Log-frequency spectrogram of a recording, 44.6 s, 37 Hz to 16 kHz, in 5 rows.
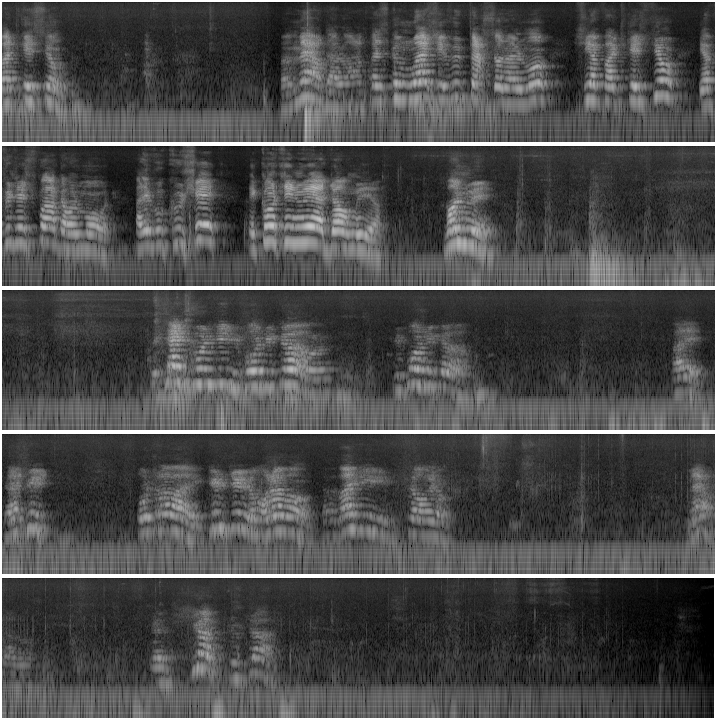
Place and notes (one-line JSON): {"title": "Salle Renoir, Projection en presence de J.M Straub", "latitude": "50.70", "longitude": "3.15", "altitude": "44", "timezone": "GMT+1"}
